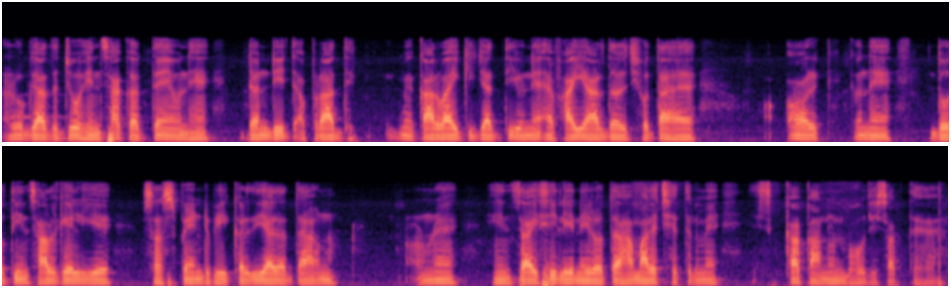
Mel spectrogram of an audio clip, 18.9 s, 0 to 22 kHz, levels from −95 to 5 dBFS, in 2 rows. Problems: none marked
